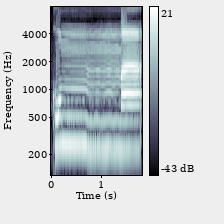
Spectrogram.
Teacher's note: mimnya didengungkan ditekan kemudian ditahan lebih kurang 2 harokat sehingga terbentuk suara yang mendengung sambil dileburkan ke dalam huruf ya kata lain juga disebut dengan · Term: Idgham Mimi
